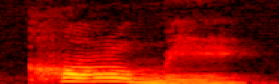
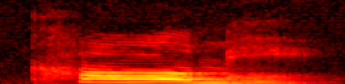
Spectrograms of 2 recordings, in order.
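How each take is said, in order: First: The L in call is dropped. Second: The L in call is clear and prolonged. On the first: The speaker calls it wrong. "So don't say call me" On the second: The speaker calls it right. "say call me"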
